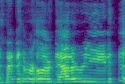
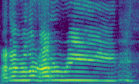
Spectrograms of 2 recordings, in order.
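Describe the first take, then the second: First: Laughing through the line; can't get the words out for giggling; real laughter breaking in. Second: High, loud, hammed-up sob voice; badly faked crying; mock crying. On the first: Real, not acted. Laughing while reading line. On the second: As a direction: wail it like a pretend crybaby. Mock crying replay of line.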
